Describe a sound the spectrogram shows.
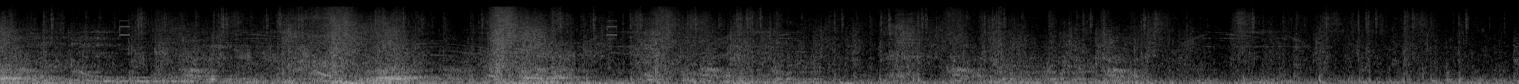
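Tigers growl and snarl as they fight.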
